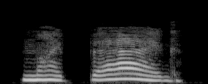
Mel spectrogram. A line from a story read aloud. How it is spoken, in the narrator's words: Nell kept wailing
